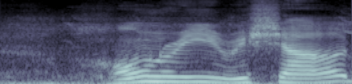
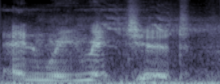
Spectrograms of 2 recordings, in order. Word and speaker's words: Henri Richard: I live it is a producer called hry rishard which my inner Deliza do little wants to pronounce Henry Richard it is a uh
